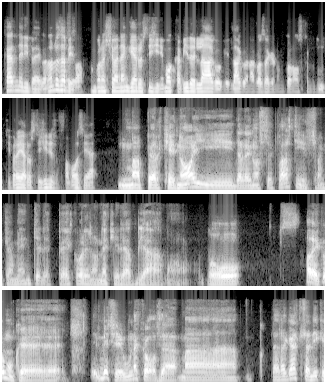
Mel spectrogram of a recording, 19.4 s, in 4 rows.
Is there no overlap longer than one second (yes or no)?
yes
